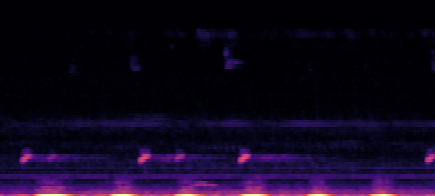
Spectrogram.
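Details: Male lion in the evening at a dam on a South African game reserve, crossing the dam wall: a series of deep, low grunting roars, about six heavy pulses under a second apart, steady and strong, with faint whistling insects or birds above.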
